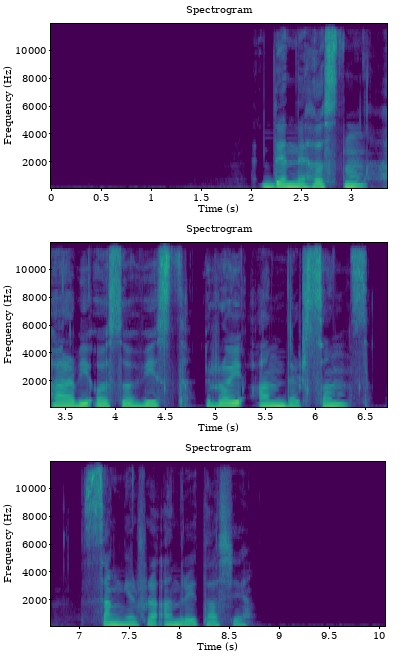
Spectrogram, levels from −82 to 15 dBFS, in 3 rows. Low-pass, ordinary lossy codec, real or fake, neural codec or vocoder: none; none; real; none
